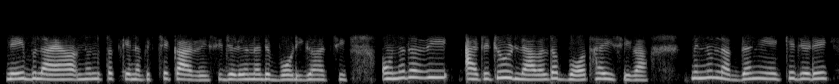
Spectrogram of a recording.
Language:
Punjabi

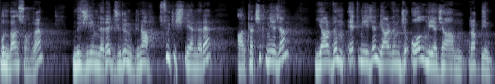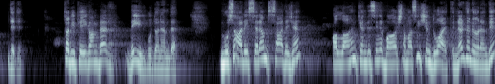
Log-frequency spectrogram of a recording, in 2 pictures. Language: Turkish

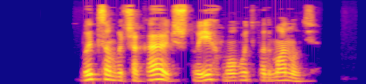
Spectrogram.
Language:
Belarusian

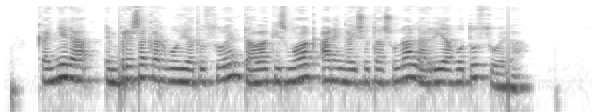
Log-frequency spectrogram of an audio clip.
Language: Basque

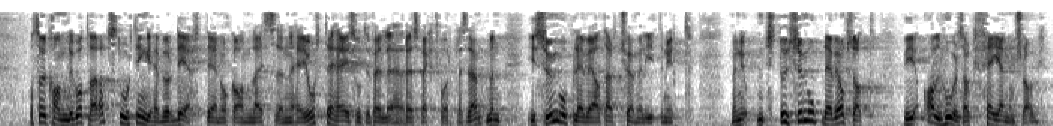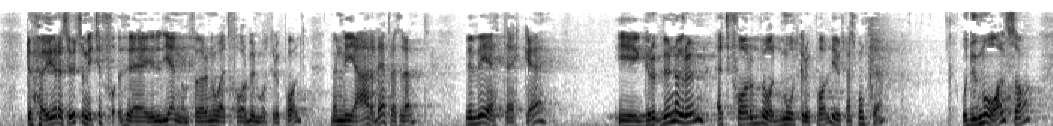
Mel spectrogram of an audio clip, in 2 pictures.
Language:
Norwegian Nynorsk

